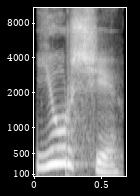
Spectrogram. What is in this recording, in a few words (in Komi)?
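"юрси", Komi, female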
